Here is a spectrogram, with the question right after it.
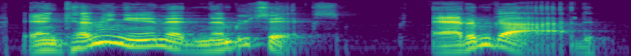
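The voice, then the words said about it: Bad Casey Kasem countdown impression. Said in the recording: “like Casey Kasem doing his countdown ... That's got to be the worst Casey Kasem impression in the world.”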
